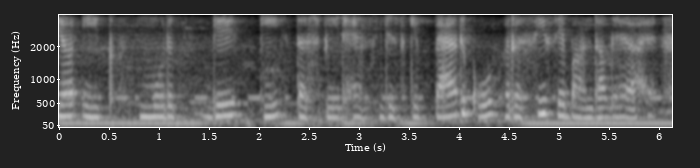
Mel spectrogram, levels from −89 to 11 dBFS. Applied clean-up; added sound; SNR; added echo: none; Telephone; 10 dB; reverberation time 0.4 s.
